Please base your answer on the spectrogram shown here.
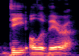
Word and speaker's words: De Oliveira: I'm going to get your name wrong. We're here with MPT REBUILD Success Story and client, Phil D. Oliveira.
